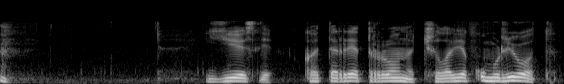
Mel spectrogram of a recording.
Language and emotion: Russian, angry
